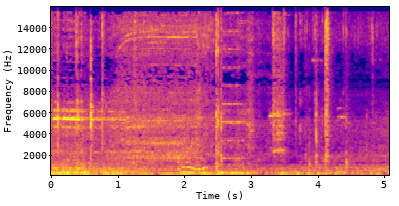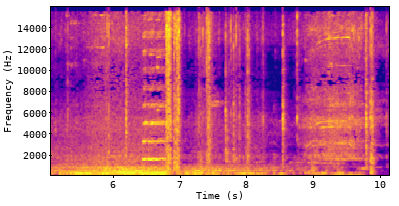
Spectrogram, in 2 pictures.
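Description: A sheet of black vinyl sticker film being handled and peeled from its backing paper: faint crinkling and rustling of plastic film, with scattered small clicks and crackles.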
